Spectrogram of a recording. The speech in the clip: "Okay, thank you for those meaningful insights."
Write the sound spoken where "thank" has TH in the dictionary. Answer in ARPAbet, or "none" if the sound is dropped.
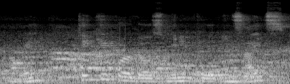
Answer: T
